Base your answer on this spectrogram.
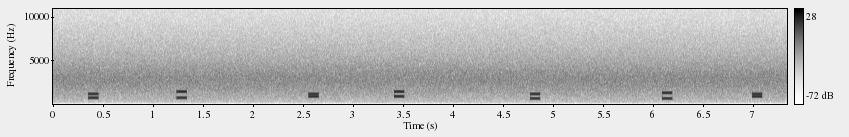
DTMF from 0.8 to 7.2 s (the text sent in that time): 6 * # 1 2 *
